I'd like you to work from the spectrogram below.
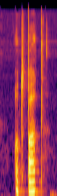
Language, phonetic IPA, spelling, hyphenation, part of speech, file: Czech, [ˈotpat], odpad, od‧pad, noun, Cs-odpad.ogg
- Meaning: 1. waste (useless products, garbage), refuse 2. drain, drainpipe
